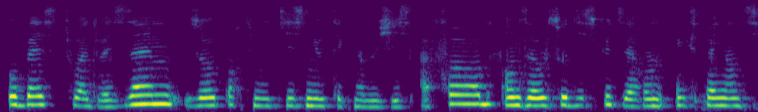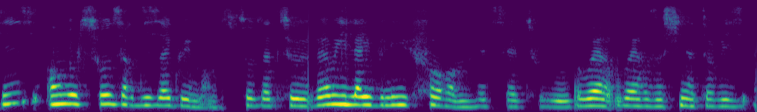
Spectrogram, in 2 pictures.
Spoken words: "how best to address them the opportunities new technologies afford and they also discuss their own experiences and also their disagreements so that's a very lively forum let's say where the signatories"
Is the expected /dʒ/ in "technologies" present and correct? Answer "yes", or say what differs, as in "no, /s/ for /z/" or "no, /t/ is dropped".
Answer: no, /ʒ/ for /dʒ/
